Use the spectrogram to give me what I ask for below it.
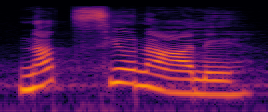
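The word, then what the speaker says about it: nazionale: جالي الحرف ده ما بين اتنين حروف ساكنه بنطقه تس. تس في تي قبليها، مثال عليها كلمة ايجيبسيانو. ايجيبسيانو، ايجيبسيانو يعني مصري. ناتسيوناله، ناتسيوناله يعني دولي.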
